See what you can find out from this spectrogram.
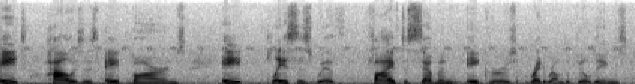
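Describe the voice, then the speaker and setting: A woman with an American accent, with audible room echo and noticeable background noise. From Minnesota, US Midwest. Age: 60s. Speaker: local food farmer. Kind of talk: interview.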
